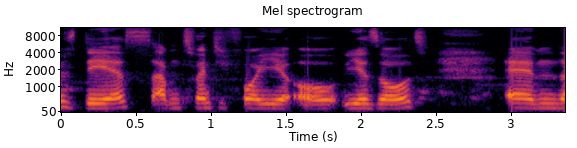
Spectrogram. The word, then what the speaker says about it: Déesse: I hope I pronounce it Déesse. Déesse. Déesse. Déesse. Déesse. Yeah, Okay. perfect. So we go Déesse.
